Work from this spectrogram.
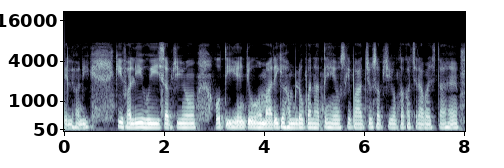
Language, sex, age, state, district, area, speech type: Hindi, female, 45-60, Rajasthan, Jaipur, urban, spontaneous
